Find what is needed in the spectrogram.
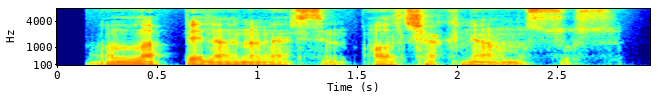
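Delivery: low, quiet mutter under the breath. A soldier, ignored by a silent man he asked for bread, mutters under his moustache. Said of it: "bıyıkları arasından söylemişti".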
